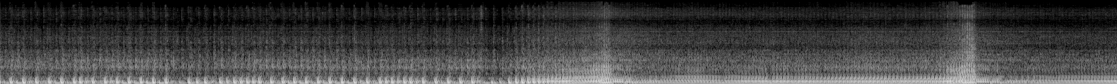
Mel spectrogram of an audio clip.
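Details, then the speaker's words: 2005 Honda CRF150F (California street-legal) after valve adjustment and carburetor tune-up, previously wouldn't start or idle: single-cylinder popping at idle, then two clean rev blips that climb and settle smoothly; running normally. "the customer should be pretty happy now that we got it all back together and ready to go"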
